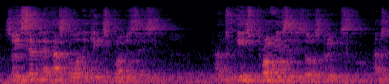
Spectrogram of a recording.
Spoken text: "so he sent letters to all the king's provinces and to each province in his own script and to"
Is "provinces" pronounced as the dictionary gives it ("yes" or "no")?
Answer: no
